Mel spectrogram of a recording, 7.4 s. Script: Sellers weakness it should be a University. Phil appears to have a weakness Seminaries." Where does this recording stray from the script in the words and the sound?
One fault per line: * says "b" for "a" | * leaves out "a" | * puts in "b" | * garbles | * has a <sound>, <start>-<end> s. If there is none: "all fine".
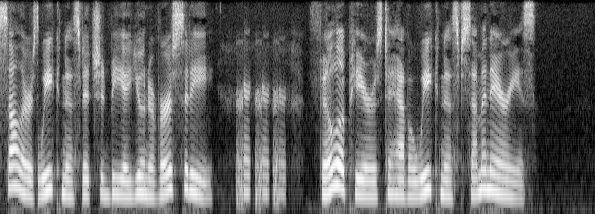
* has a laugh, 2.9-3.6 s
